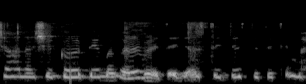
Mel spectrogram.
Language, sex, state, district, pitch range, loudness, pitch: Marathi, female, Maharashtra, Dhule, 350-415 Hz, -29 LUFS, 365 Hz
